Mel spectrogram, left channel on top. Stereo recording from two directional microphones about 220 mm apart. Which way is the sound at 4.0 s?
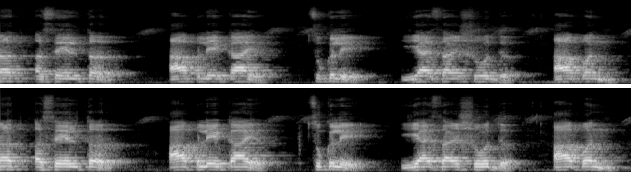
35° right (ahead or behind).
